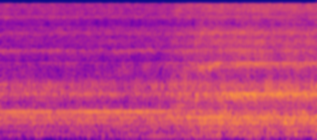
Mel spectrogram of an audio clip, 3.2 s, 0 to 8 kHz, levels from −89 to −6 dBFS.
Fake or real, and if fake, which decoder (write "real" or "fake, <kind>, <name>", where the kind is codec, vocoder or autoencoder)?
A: fake, codec, HILCodec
